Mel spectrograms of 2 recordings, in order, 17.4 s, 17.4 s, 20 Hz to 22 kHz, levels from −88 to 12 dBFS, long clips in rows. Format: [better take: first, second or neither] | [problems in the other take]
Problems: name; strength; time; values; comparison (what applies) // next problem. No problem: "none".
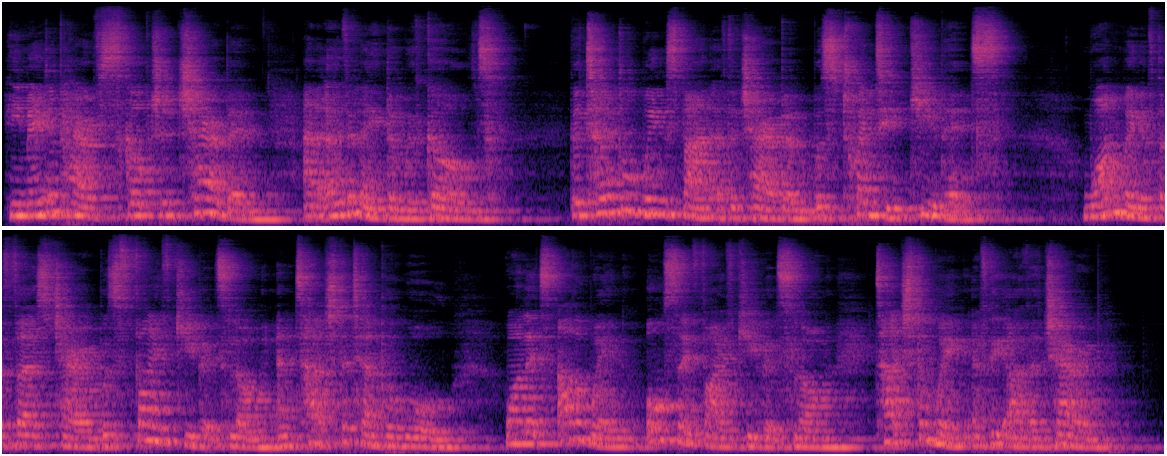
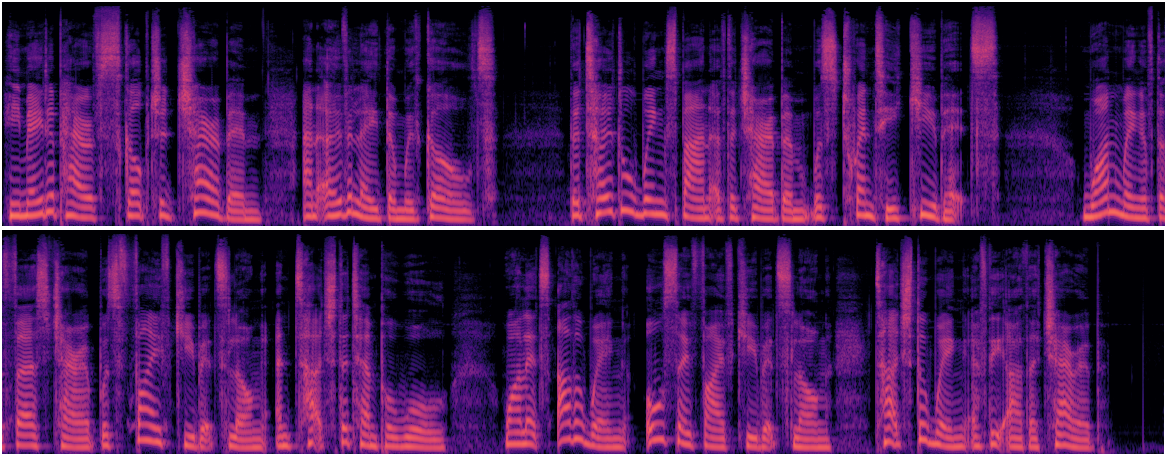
second | off-mic speech; far // room echo; noticeable; dies away in 0.7 s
